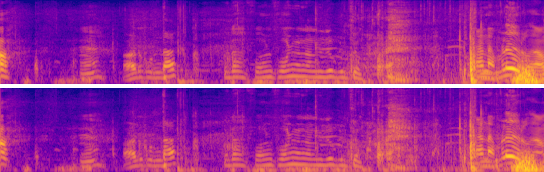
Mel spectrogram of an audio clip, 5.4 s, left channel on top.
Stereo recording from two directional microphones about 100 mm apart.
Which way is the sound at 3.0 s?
20° left (ahead or behind).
